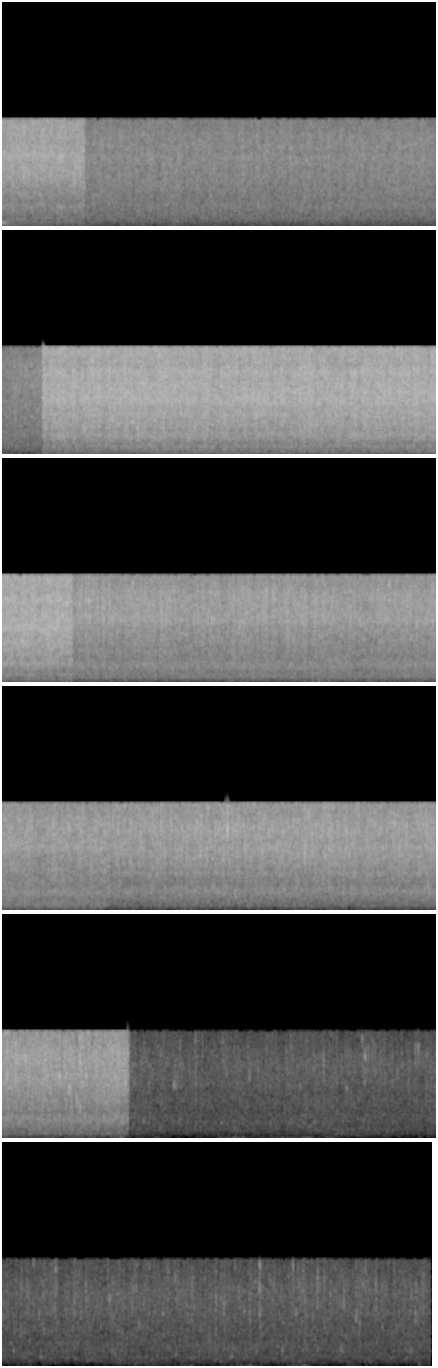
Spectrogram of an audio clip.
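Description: Bigăr waterfall and its creek, running thin after a long drought, with water splashing and rushing in a steady hiss. It gets louder about five seconds in, eases a little about nine seconds in, and drops to a much quieter trickle about nineteen seconds in.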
